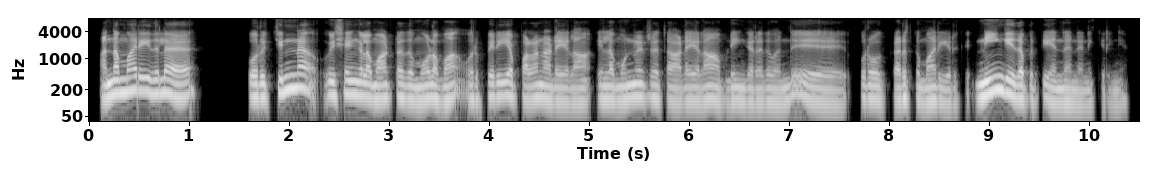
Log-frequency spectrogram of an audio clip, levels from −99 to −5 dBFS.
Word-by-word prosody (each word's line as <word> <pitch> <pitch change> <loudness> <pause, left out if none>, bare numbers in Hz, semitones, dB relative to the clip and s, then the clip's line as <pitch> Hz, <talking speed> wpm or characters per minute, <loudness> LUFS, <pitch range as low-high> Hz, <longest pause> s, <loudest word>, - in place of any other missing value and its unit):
அந்த 145 +5 +6
மாரி 190 +1 +3
இதில 165 +1 +2 0.9
ஒரு 135 0 +3
சின்ன 200 +6 +4 0.3
விஷயங்களை 150 -2 +2
மாற்றுது 125 0 -1
மூலமா 120 0 +1 0.2
ஒரு 125 - -3
பெரிய 140 +2 +1
பலன் 120 +1 +1
அடையலாம் 110 -1 -1
இல்லை 120 -1 0
முன்னேற்றத்தை 125 -1 -1
அடையலாம் 115 +2 -1
அப்படின்கிறது 105 0 -4
வந்து 105 -6 -3 0.6
ஒரு 125 -1 -1 0.2
கருத்து 120 +1 -2
மாரி 110 -1 -1
இருக்கு. 100 +8 -15 0.2
நீங்க 190 +3 +6
இதை 125 - +3
பத்தி 120 +4 -5
என்ன 105 0 -1
நினைக்கிறீங்க? 95 +1 -11
120 Hz, 150 wpm, -24 LUFS, 110-135 Hz, 0.9 s, அந்த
